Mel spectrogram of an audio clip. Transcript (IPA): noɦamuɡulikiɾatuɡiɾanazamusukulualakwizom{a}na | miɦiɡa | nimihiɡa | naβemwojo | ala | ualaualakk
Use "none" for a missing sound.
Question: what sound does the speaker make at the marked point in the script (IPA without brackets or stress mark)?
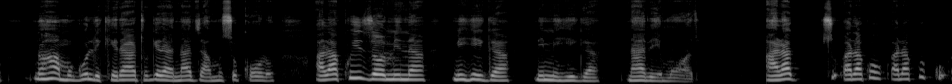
i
